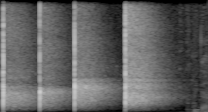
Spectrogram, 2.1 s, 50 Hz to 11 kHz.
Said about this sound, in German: Das war ein, ein, extrem guter Applaus, weil wir es gemeinsam geschafft haben, ebenfalls die 50. Folge zu schaffen und ebenfalls die 50. Podcast-Folge gemeinsam auf die Beine zu stellen.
